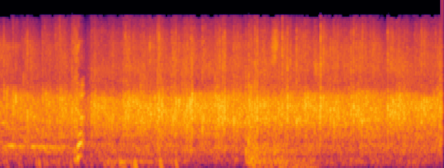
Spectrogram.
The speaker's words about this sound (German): Also, da haben wir es. Vielen Dank. Gebt ihnen einen Applaus.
